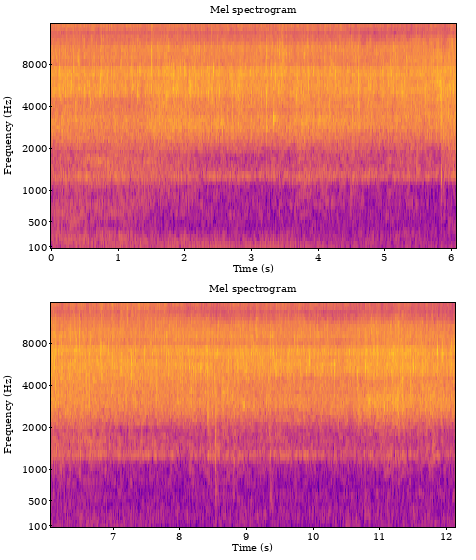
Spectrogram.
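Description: Fish fries in oil on a hot stone pan, giving a steady, bright hiss of sizzling oil with scattered pops, heard close and without talk for about twelve seconds.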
